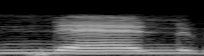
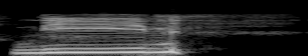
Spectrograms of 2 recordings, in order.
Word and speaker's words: Nene: the Nen could be anything. It could be Nina, Nene. – Nene, yes, I've heard it called the Nene before, yes. – Neen.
